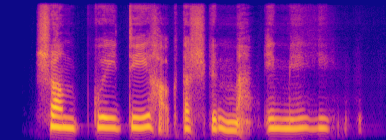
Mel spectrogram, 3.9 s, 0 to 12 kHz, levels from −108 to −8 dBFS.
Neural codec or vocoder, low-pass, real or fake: codec, 16 kHz in and 24 kHz out, 0.4 kbps, LongCat-Audio-Codec, two codebook decoder; 10.8 kHz; fake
